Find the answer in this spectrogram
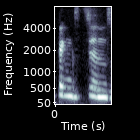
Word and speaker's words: Pfingstens: For the Well, next there aren't many Katie Pfingstens with a silent P out there.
